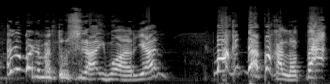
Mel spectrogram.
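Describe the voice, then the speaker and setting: A woman's voice: high-pitched, huge pitch swings, fast talker, music in the background. An actress playing a domineering, scornful middle-aged mother-in-law with a Filipino accent, bossy and sarcastic, in a radio drama. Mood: irritated.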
